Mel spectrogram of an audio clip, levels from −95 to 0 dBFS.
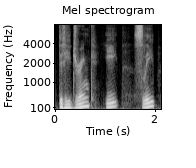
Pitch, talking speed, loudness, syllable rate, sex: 130 Hz, 140 wpm, -19 LUFS, 3.1 syllables/s, male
